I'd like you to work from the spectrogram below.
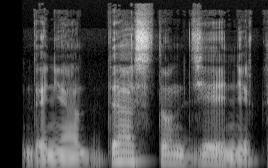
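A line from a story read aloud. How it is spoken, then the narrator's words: Lazy muttering through teeth. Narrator (Russian): лениво процедил один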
